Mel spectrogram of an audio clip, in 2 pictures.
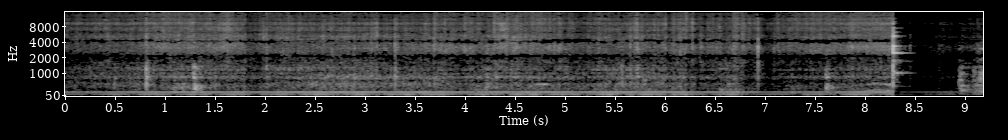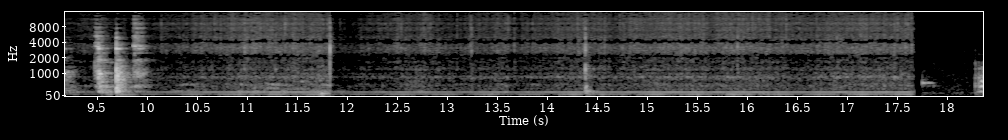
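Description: Sardine kefta frying in oil, a faint steady sizzle with a brief louder stretch of clatter and stirring midway, heard close and quiet throughout.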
